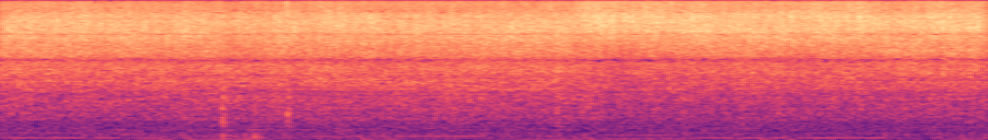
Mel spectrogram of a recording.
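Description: Minced meat filling sizzling steadily in a hot nonstick frying pan as it is stirred with a wooden spatula, over a low hum that comes and goes.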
